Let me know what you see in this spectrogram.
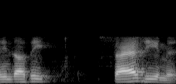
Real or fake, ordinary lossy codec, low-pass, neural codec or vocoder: fake; Opus, 32 kbps; 3.6 kHz; codec, 16 kHz, 2 kbps, X-Codec, WavLM features, trained on Multilingual LibriSpeech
